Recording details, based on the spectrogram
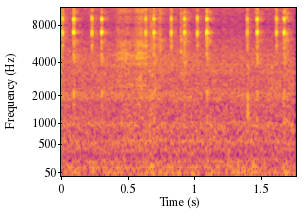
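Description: Clicks of typing on a computer keyboard in a quick, uneven run of keystrokes, fairly quiet and close, with no voices.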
